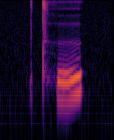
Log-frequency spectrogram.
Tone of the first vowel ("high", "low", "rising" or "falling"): rising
